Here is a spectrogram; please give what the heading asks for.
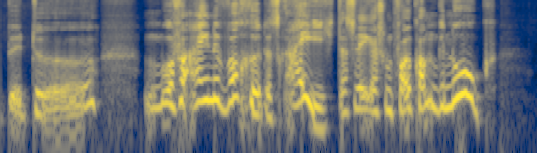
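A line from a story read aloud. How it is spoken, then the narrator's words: Small ones pleading. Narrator (German): Die kleinen Wilden flehten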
